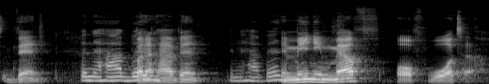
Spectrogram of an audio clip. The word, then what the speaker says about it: Bunnahabhain: The idyllic location ofBenhaben, pronounced Benhaben. It's not bang, it's ven. Benhaben.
